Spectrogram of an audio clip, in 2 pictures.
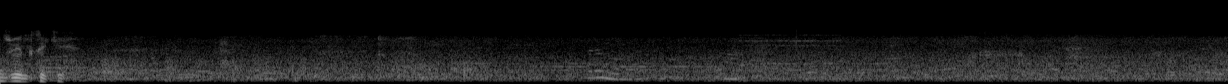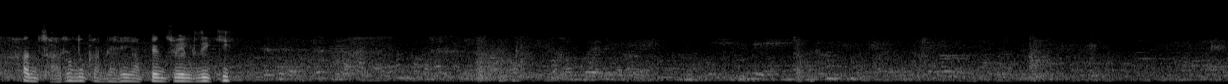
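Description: A murmur of distant voices fills a large indoor hall.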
